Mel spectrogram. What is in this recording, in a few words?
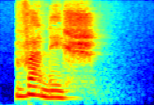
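"vanish", British English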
